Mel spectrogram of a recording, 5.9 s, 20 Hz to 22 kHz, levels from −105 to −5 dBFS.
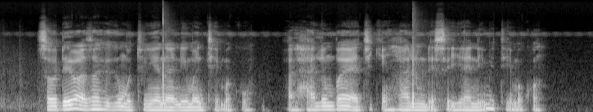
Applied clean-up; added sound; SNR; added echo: none; Fireworks; 18 dB; none.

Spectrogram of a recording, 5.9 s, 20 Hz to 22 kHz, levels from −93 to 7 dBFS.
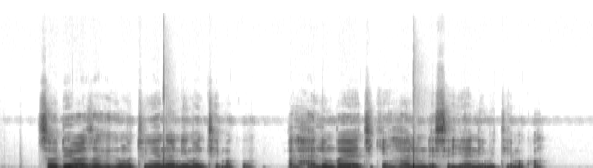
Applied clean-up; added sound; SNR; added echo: neural mask model RNNoise.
